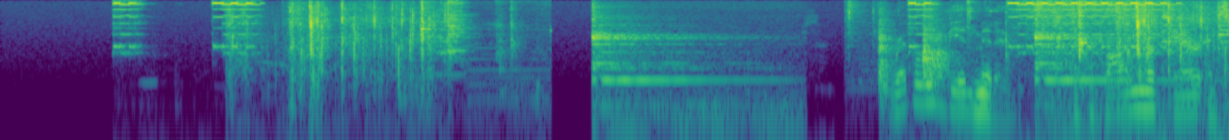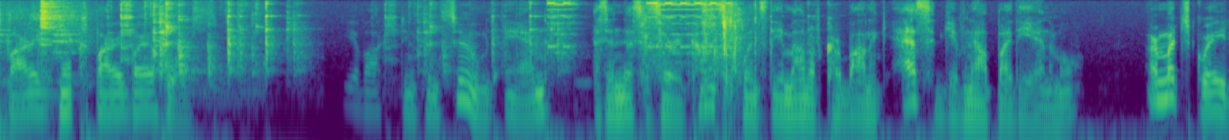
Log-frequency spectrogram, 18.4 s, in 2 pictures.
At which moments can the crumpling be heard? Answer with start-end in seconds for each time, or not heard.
1.6-3.4, 7.8-9.3, 14.0-14.9.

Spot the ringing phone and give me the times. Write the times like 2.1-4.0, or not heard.
0.8-2.0, 6.8-8.9, 13.3-14.8.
